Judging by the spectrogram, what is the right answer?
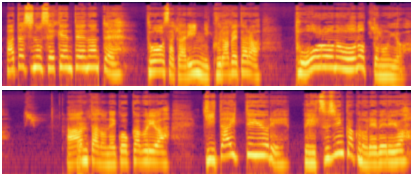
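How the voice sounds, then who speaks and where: A woman's voice: mid-range voice, lively intonation, no echo, close to an everyday voice. A voice actress playing a brash, teasing schoolgirl who captains the archery club, in a game voice clip with music under it. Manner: teasing and blunt, quick retorts.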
